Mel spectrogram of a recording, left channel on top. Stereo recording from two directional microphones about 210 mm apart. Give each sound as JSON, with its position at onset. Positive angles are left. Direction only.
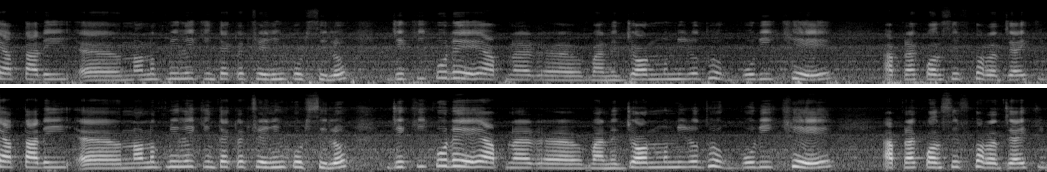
{"t": 0.0, "sound": "speech", "side_deg": -35}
